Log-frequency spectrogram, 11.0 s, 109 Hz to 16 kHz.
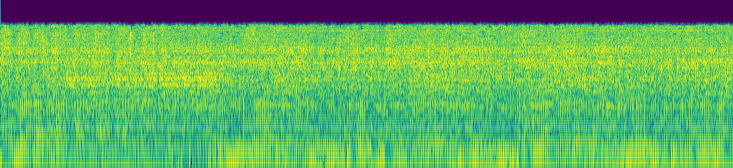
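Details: Honda CL70 single, jets already raised 73 to 75 and 38 to 40: ragged, hunting idle that never settles into an even beat. The idle screw is far in and the idle resets after throttle; mixture problem suspected, not confirmed.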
